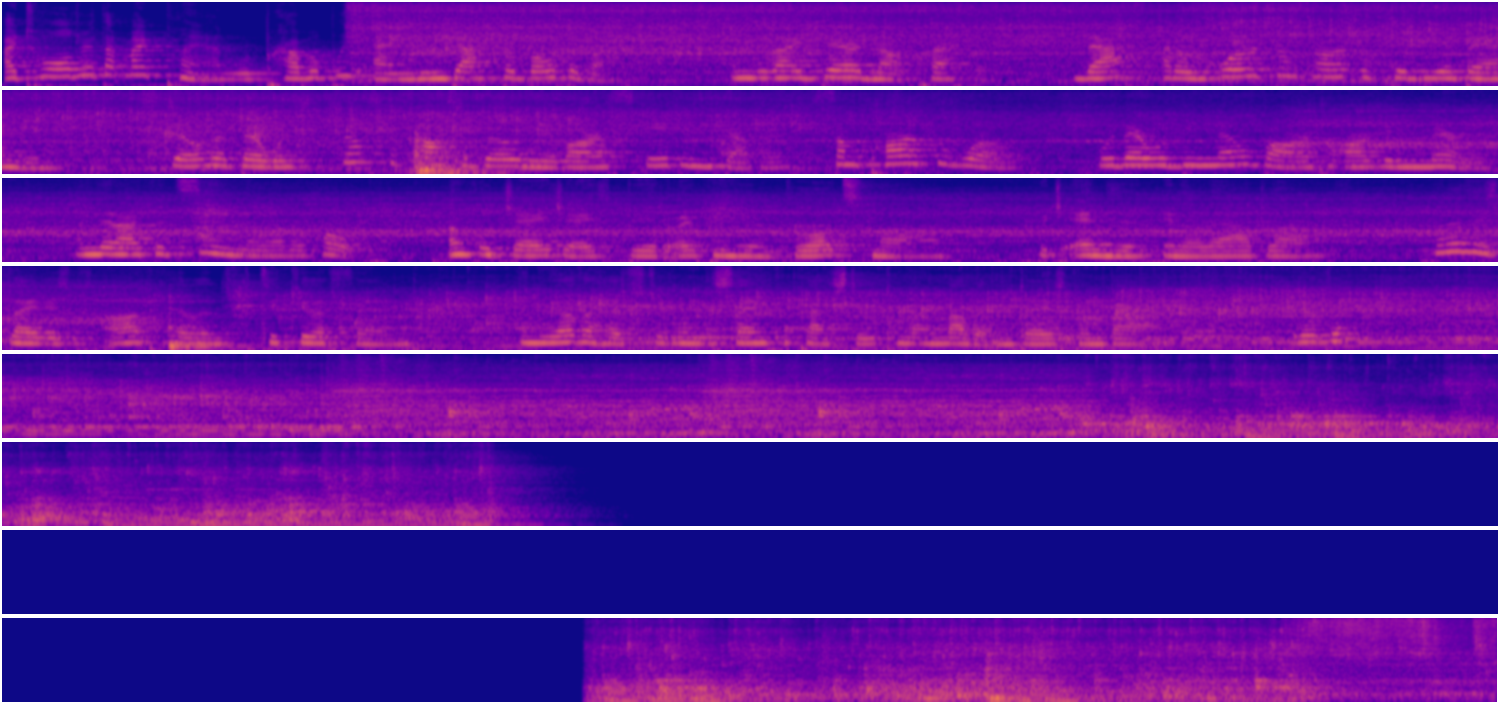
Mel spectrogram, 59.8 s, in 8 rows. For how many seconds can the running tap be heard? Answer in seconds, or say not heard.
43 s.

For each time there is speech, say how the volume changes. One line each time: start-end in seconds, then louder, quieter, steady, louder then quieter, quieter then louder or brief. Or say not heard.
0.0-29.1 steady.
